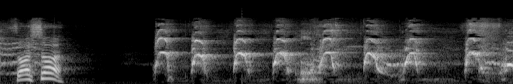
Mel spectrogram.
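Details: Deutscher Jagdterrier named Ata von Jagdwald on a wild boar hunt: after a brief harmonic whine, a run of six sharp, harsh barks about every half second, with a handler calling out in the background.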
